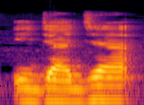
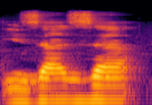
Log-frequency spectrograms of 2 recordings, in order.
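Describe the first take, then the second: First: Both consonants are pronounced as j. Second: Both consonants are pronounced as z. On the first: "Ada yang baca ijaja" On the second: "ada yang baca izaza"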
